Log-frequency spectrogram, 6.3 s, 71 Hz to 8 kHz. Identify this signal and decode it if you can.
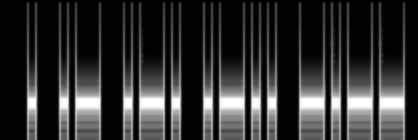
Morse code, heard as a keyed tone, about 10 wpm, 250 Hz. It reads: EARLY
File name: morse / morse-training-10WPM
